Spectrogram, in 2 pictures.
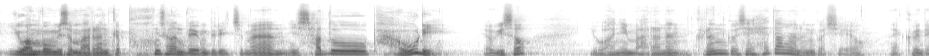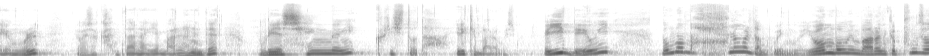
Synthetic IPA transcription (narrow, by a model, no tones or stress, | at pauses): joɦanboɡumis̬ʰʌmaɾanɯnkɯpʰuŋsʰʌŋanːe̞joŋdɯɾiːt̚t͡ɕ͈imanisʰadopauɾi | jʌ̰ɡisʰʌ | joɦaɲima̰ɾanɯnkɯɾʌnɡʌs̬ʰeɦe̞daŋɦanɯnɡʌ̰ɕʰie̞̰jo | jekɯne̞joŋɯɭjʌ̰ɡis̬ʰʌkḁnt͈anɦaɡe̞maɾɯɭɦanɯnde̞uɾie̞sʰe̞ŋmjʌŋikʰɯɾisʰɯ̥tʰodaiɾʌkʰema̰ɾa̰ɡois͈ɯmid̥akeine̞joŋinʌmumanɯnɡʌɭnamk͈o̰ḭnːɯ̰ŋɡʌjo̰joɦanboɡumimaɾɦanɯnkɯpʰuŋs̬ʰʌ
